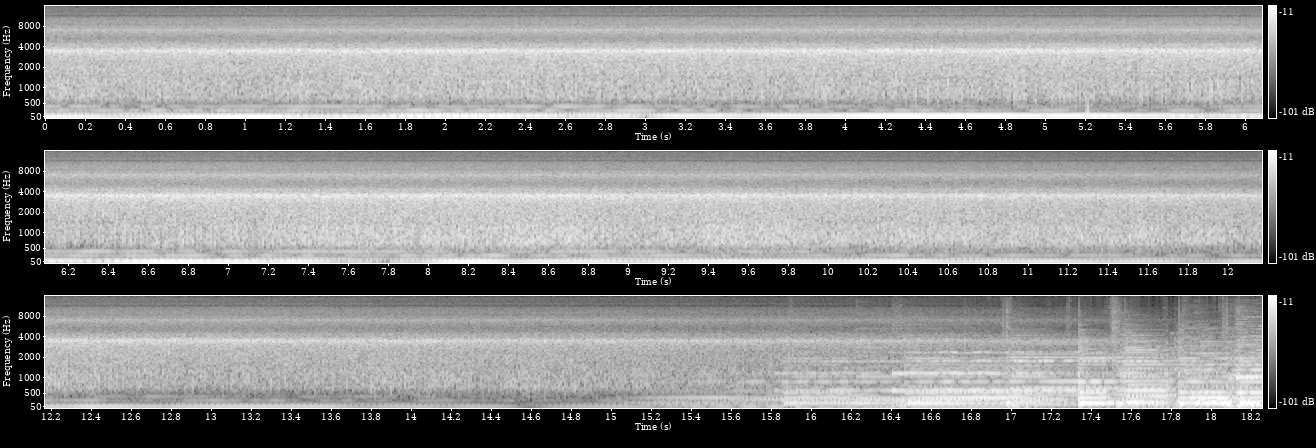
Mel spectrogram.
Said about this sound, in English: I turned on the TV, and a chill ran up my spine. Static. Just static.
